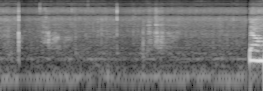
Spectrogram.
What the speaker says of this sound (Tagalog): i-mix po natin para po magsama-sama sangkap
